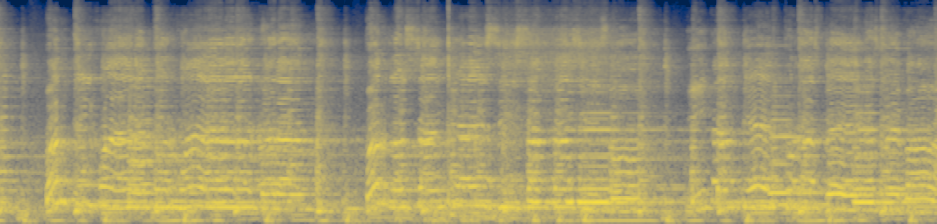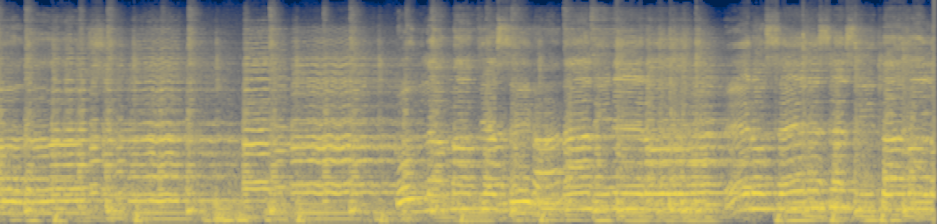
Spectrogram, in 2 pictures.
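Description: Live band playing Latin dance music on keyboards, electric guitars, bass and drums, with a sung melody over it, loud and continuous.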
